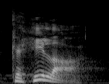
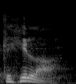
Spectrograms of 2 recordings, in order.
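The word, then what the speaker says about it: Keilah: So if you look at chapter 23, verse 1 says, "Then they told David, saying, 'Behold, the Philistines fight against,'" now this is the Hebrew pronunciation, it's Kehilah. That's how they say it, Kehilah.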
